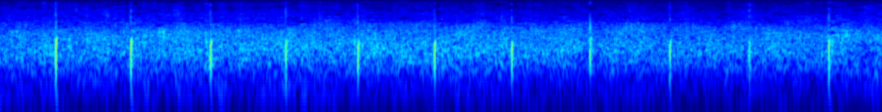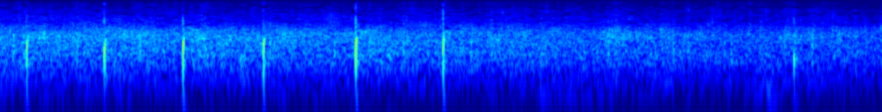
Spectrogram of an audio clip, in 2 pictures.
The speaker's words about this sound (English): Will you just give a round of applause for the...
